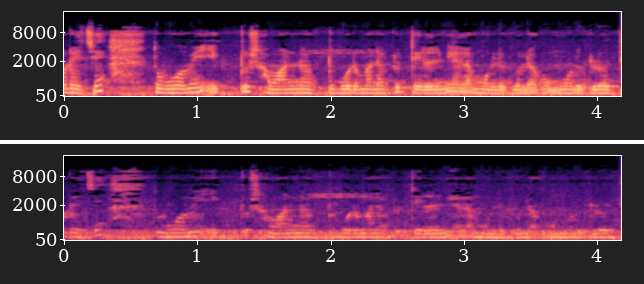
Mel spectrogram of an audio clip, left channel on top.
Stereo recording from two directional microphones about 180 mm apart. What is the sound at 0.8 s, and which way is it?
Speech, 40° left (ahead or behind).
